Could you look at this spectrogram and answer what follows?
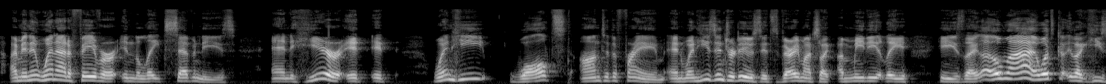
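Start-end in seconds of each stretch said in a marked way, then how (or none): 9.8-10.6 put-on exaggerated swishy voice, higher and louder. Describing a film character's entrance: imitating a swishy caricature voice. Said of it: "he's just doing the voice and doing the mannerisms".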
